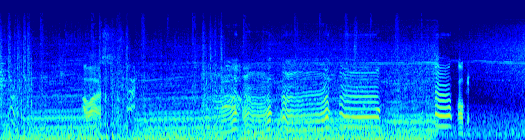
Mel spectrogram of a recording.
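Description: A motorcycle engine revs up and down.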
